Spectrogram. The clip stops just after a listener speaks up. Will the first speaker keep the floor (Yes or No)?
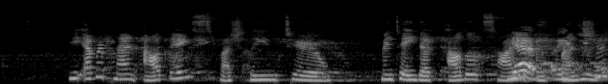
No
